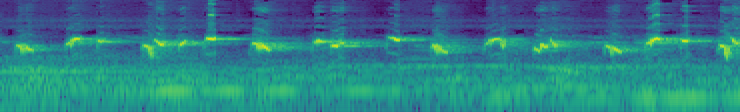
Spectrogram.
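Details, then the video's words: Bubbly whistled phrases from a streak-eared bulbul, 'ropel ngombak banyu' style: paired slurred notes, a falling one then a rising one, repeated steadily several times a second above a soft low hum. "suara burung trucuk kebo bunyi ropel ngombak banyu"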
